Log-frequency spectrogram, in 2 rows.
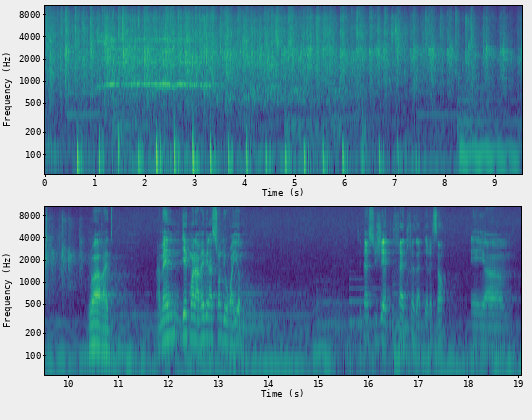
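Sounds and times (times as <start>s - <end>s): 
church congregation applauding during a worship service: 0.0s - 10.4s
speech: 10.4s - 11.0s, 11.8s - 13.6s, 16.0s - 18.9s.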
